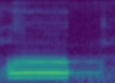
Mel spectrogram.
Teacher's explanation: تو یہ جو کھڑی حرکات ہوتی ہے اس کو ایک الف کے برابر کھینچ کے پڑھا جاتا ہے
